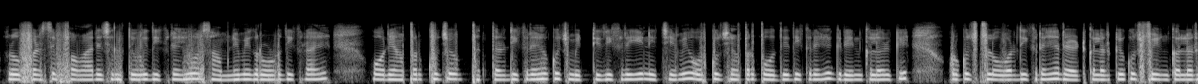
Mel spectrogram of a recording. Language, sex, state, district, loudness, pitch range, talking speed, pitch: Hindi, female, Bihar, Bhagalpur, -13 LUFS, 225-240 Hz, 260 wpm, 230 Hz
